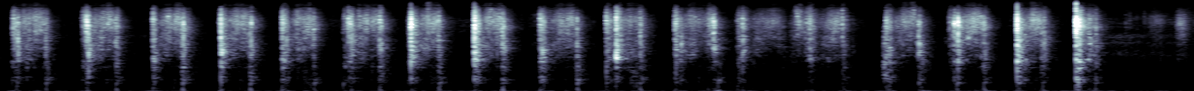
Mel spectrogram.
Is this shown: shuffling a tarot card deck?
yes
